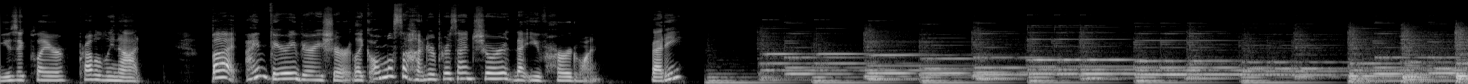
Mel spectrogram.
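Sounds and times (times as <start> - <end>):
speech: 0.0 - 1.5, 2.1 - 8.8
celesta playing bell-like melody: 7.1 - 14.6.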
